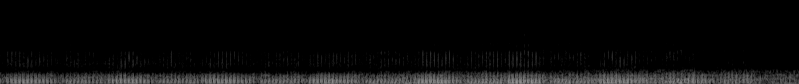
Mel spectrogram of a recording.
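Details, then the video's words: Happy purring from Butters, a pet cat lying on a lap. The continuous low vibration pulses gently with inhale and exhale, under a second apart, and stays steady for eight seconds. "Happy purring lap cat"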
